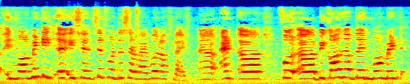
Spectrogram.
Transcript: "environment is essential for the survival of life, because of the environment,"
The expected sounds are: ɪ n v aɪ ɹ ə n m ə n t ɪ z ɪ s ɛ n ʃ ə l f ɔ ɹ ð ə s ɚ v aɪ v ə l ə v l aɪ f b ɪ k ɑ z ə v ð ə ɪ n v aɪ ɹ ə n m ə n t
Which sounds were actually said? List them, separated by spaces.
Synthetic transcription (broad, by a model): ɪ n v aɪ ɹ m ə n t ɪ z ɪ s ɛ n s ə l f ɔ ɹ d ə s ɚ v aɪ v ə l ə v l aɪ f b ɪ k ɑ z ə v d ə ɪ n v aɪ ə m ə n t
